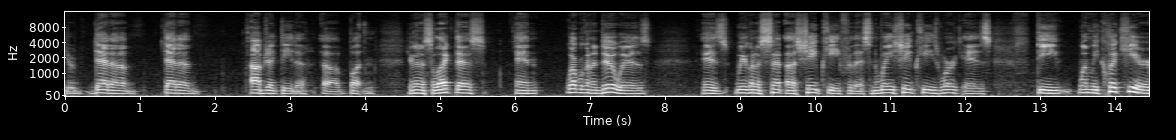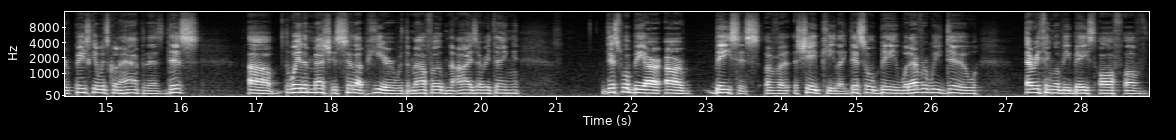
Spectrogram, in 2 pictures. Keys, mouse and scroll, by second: 3.9-5.9 drag.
